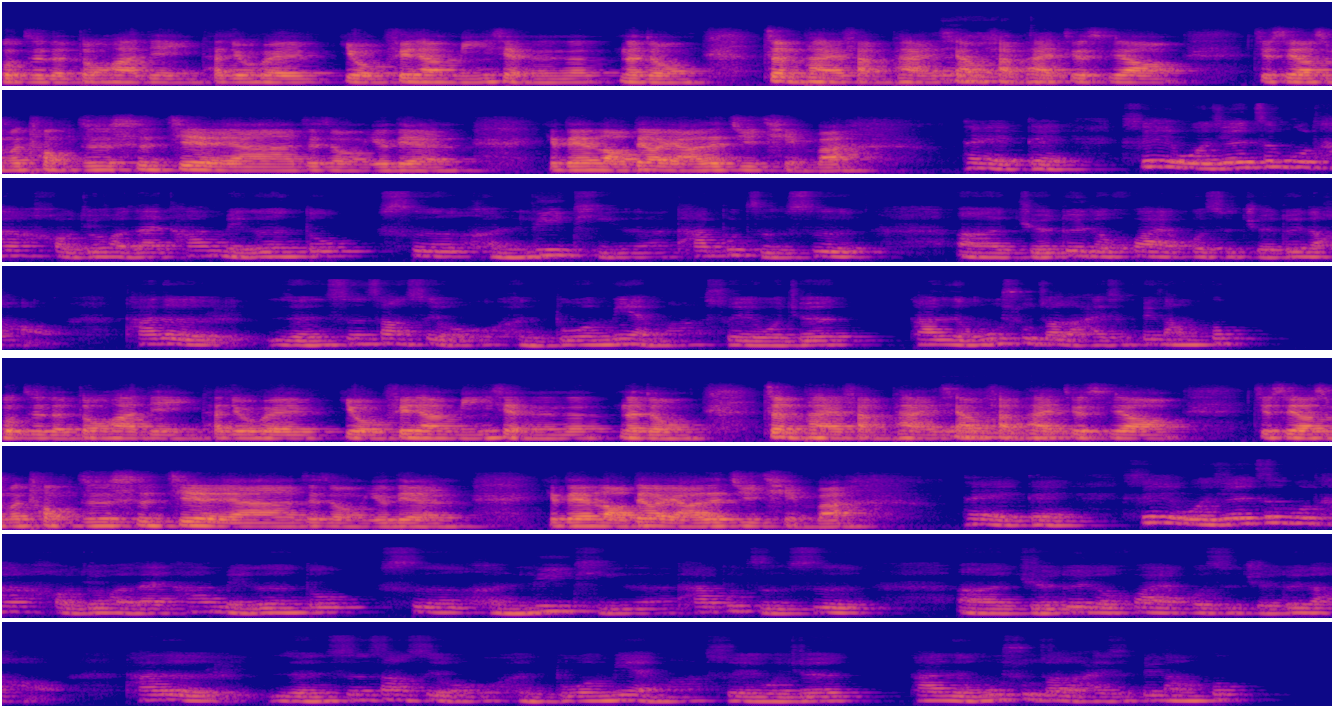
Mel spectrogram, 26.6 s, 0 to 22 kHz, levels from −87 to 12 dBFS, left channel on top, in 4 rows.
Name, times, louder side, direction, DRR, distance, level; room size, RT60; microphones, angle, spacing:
voice 1, 0.0-11.1, right 1 dB, 5° right, 1.8 m, -28 dB
voice 2, 4.7-5.5 11.5-20.2 20.6-24.2 24.5-26.1, right 1 dB, 35° left, 3.8 m, -38 dB
15.5 x 5.3 x 2.4 m
head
